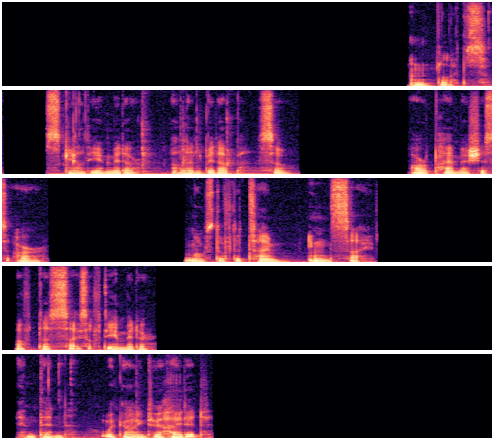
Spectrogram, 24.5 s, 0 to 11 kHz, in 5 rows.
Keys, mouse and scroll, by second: 0.5 click, 1.1 Tab, 2.8 alt+click, 4.2 s, 5.8 Tab, 7.2-8.7 alt+middle drag, 8.7-11.7 drag, 18.1 middle click, 18.5 scroll down 6, 19.0-20.5 middle drag, 20.5 click, 21.3 middle click, 21.6 scroll down 2, 22.0-23.0 middle drag, 23.0-24.5 scroll up 10.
